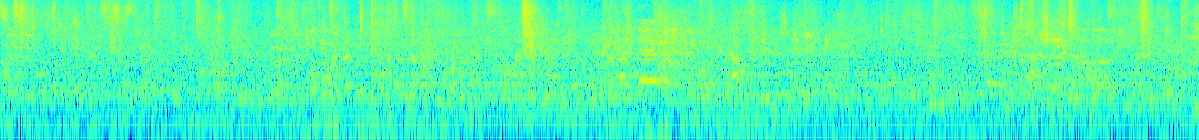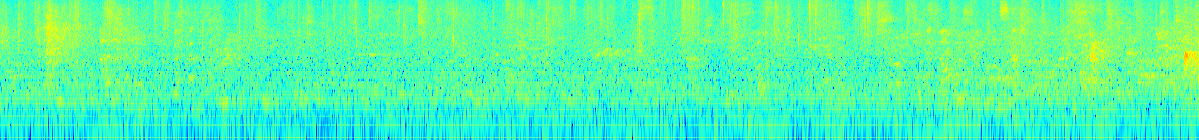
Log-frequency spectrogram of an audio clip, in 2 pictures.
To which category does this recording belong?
Soundscapes > Urban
